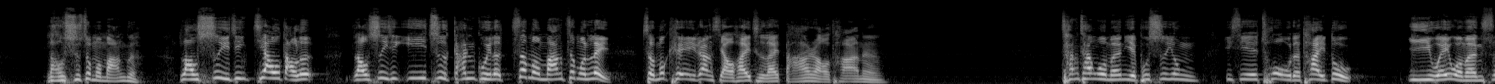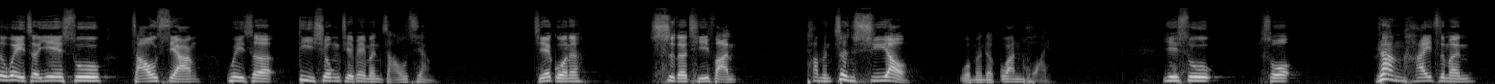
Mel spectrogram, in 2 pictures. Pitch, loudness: 170 Hz, -23 LUFS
